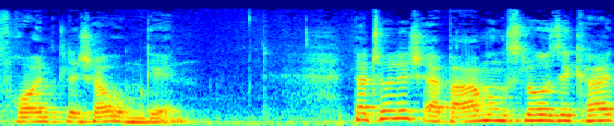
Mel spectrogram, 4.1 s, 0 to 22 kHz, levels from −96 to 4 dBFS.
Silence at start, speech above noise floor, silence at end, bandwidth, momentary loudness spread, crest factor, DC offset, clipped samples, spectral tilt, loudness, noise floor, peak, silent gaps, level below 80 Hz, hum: 0 s; 25 dB; 0 s; 16 kHz; 13 LU; 14 dB; under 0.1%; under 0.1%; -6.5 dB/octave; -16 LUFS; -40 dBFS; -4 dBFS; none; -46 dBFS; none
